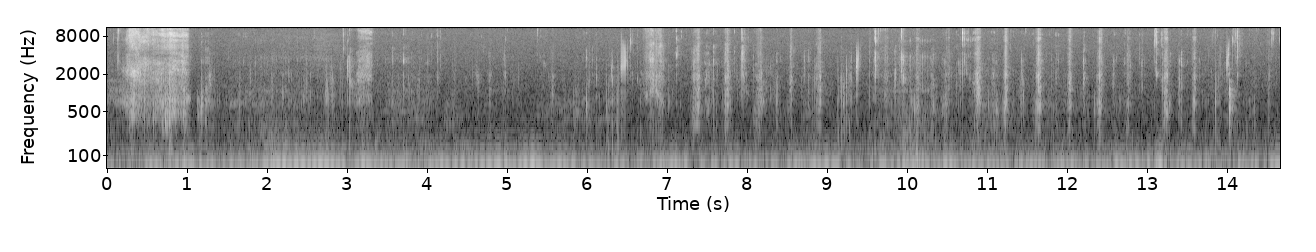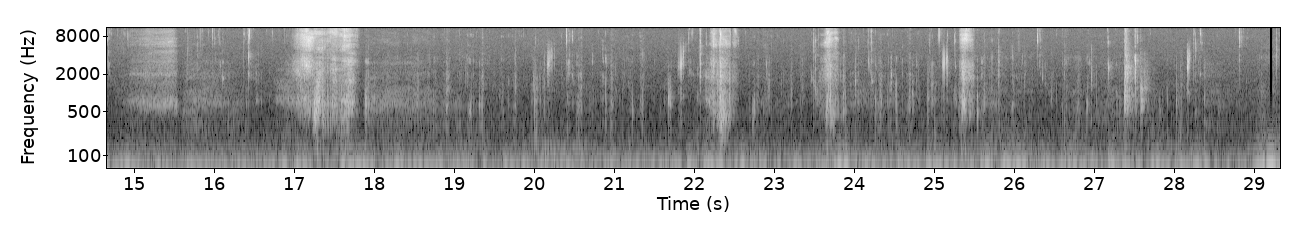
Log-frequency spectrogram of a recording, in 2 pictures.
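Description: Close-miked eating of rice with palak paneer and baingan masala taken by hand: steady chewing with many small wet mouth clicks, and several louder crunching bites, about a second in and around two-thirds of the way through.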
